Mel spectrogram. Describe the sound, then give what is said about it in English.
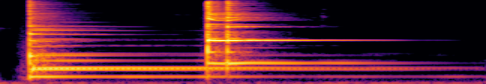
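Two glasses clink together in a toast, one clear ringing chime followed by a second a moment later. Each strike leaves a bright, bell-like tone that slowly fades out, with no voices. “Time for cheers. Let's do it. Cheers. Cheers.”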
